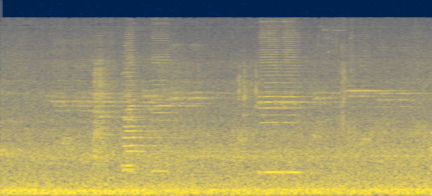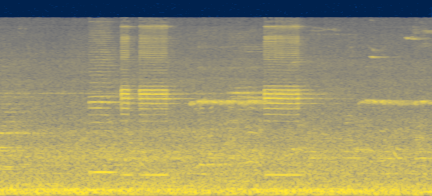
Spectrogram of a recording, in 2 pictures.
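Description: Steady rumble of road traffic, with several short vehicle horn toots scattered through it.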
